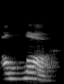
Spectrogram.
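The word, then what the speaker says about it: الله: yang mengetahui sebelumnya adalah huruf lam yang terdapat pada lafadz Allah ya ada dua cara membacanya yaitu tafkhim dan tarqiq yang pertama adalah cara membunyikan huruf-huruf hijaiyahnya huruf lam pada lam jalalahnya dengan tebal contohnya syarat yang pertama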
